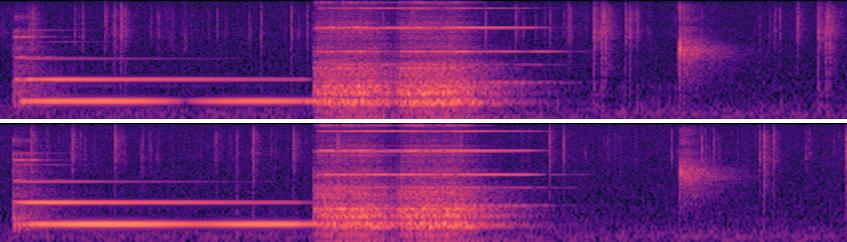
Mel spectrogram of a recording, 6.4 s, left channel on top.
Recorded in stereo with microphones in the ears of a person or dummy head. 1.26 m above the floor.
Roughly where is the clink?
Right.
